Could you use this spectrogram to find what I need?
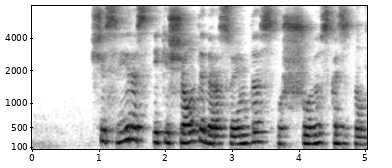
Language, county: Lithuanian, Alytus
